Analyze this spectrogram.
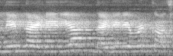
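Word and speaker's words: Cnidaria: Phylum सियोलेंट्रेटा, जिसको नाइडेरिया भी कहते हैं। इसमें भी सेम सी साइलेंट है, वो क्या कहते हैं इसको? नाइडेरिया, नाइडेरिया भी कहते हैं, ओके।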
